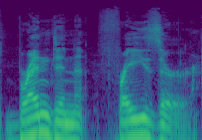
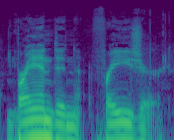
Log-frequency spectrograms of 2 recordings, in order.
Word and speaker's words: Brendan: It's Brendan Fraser. – I don't care. – Not Brandon Fraser.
